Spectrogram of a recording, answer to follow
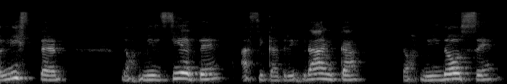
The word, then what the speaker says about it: Liste: Y entre sus largometrajes destacan Santa Libertade, de 2004, Liste, pronunciado Lister, 2007, A Cicatriz Branca, 2012, Nación, 2020, entre otros.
